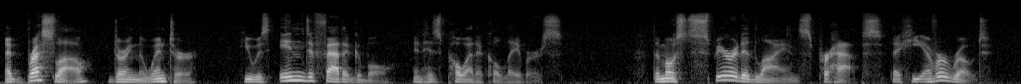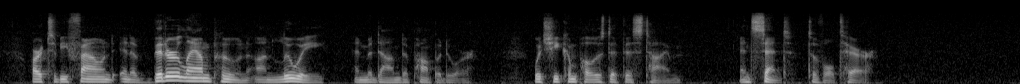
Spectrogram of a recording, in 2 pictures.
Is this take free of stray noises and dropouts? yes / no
yes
